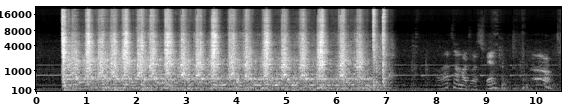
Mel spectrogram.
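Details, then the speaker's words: Chevy S10 street rod with carbs, on boost pack with homemade fuel squirter: starter cranks about three beats a second for six seconds without firing; cranks but won't start, batteries swapped next. "try again i need a bigger shot not happy try this again swap batteries out see if this one's got any power"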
